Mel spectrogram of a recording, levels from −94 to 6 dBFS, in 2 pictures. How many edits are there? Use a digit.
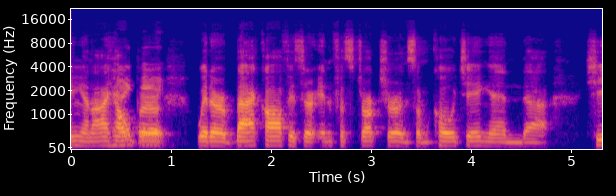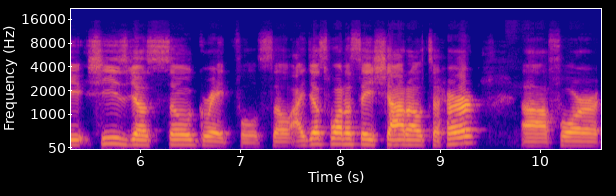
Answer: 0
